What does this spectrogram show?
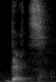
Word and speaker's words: debt: Debt. Yeah. Debt. Debt. The letter B there is silent.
